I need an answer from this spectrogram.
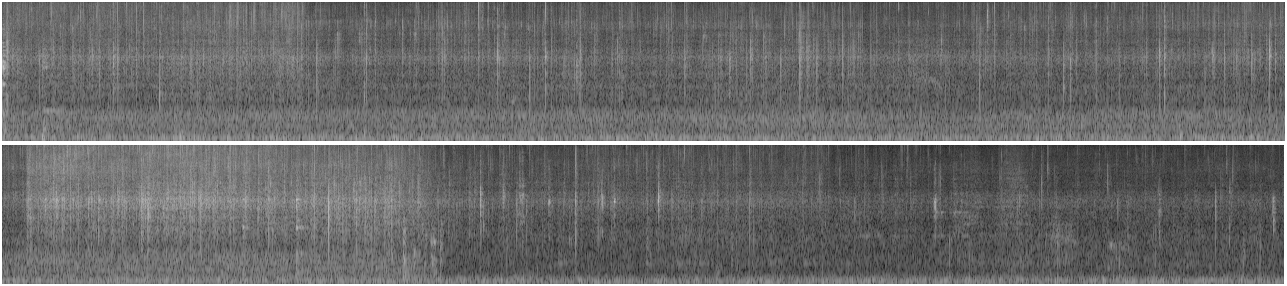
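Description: Pieces of eel sizzling and crackling in oil on a hot griddle pan. The sizzle swells louder for a few seconds just past halfway, then settles back down.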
